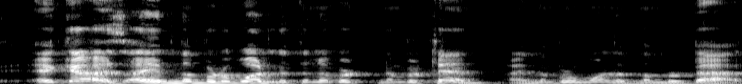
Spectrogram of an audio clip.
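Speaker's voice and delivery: put-on Eastern European accent, pitched high. Imagining someone bragging to friends, in an Eastern European accent. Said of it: "in that East Eastern European accent".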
